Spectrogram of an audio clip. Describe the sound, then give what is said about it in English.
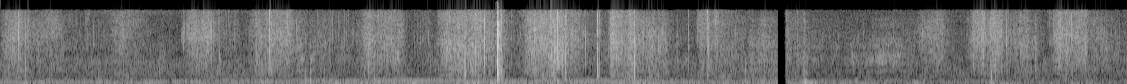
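Steady footsteps crunch along a forest path at night as someone treks back towards the house, each step a soft, scuffing burst in an even walking rhythm, with a faint low hum underneath and no one speaking. “And I think I'll start trekking back towards the house again.”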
